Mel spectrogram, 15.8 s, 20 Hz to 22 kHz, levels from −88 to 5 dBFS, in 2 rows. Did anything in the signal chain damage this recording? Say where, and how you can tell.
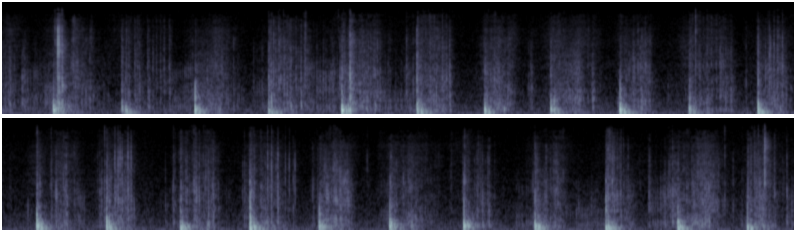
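No, nothing in the signal chain damaged this audio.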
